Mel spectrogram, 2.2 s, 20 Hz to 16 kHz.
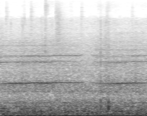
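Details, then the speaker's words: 2016 Chevy Traverse driving down the road: thin steady squealing tone over heavy road rumble, customer complaint of tires squalling, confirmed. "Customer states, "My 2016 Chevy Traverse sounds like the tires are squalling going down the road.""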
